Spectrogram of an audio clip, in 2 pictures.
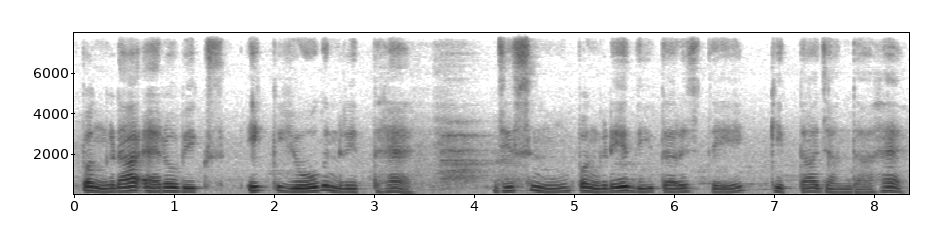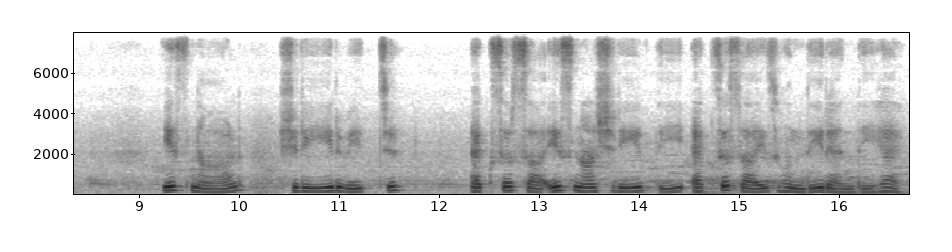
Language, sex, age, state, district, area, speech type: Punjabi, female, 45-60, Punjab, Jalandhar, urban, spontaneous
